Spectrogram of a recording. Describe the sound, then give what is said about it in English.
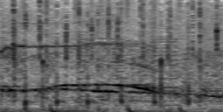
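Sustained audience applause for Sante, Adairius, and Russian River, a dense wash of many hands clapping at a steady moderate level, with a thin tonal hum running underneath throughout. “Everybody, let's hear it for Sante, Adairius, and Russian River.”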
